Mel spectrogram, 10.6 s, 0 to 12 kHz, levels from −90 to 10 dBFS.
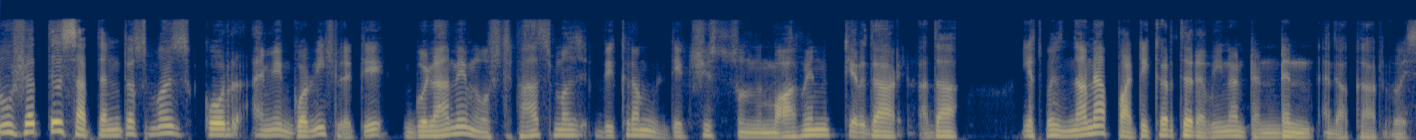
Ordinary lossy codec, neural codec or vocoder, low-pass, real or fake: none; codec, 16 kHz, 1 kbps, X-Codec, HuBERT features, trained on general audio; 7.2 kHz; fake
